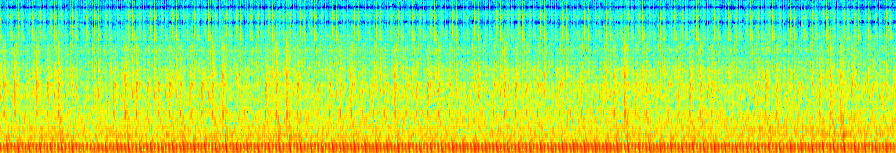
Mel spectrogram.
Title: Fixing knocking sound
